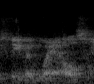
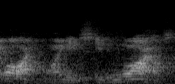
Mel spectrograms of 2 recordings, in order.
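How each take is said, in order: First: Said in the usual way. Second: Imitated Australian accent, "Wales" turned into "Wiles". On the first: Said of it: "the A sounds like an I". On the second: Australian friend introducing himself by name, imitated Australian accent. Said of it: "I know about Australian accents".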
